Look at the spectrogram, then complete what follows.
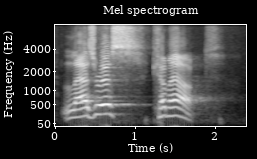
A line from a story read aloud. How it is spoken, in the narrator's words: he cried out in a loud voice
